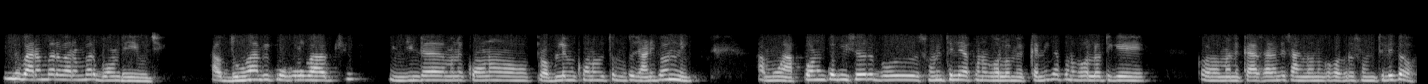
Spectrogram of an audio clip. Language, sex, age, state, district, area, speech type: Odia, male, 18-30, Odisha, Balasore, rural, conversation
